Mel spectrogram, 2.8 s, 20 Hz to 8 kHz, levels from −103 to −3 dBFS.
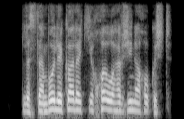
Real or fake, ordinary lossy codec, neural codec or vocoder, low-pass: fake; Opus, 64 kbps; vocoder, 22.05 kHz, 80 mel bands, WaveNeXt; 7.2 kHz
